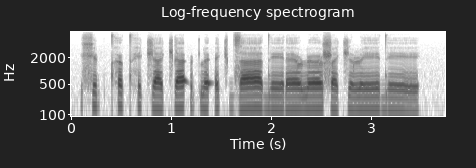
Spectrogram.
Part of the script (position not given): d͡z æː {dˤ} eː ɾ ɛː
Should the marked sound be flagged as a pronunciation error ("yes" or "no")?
yes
